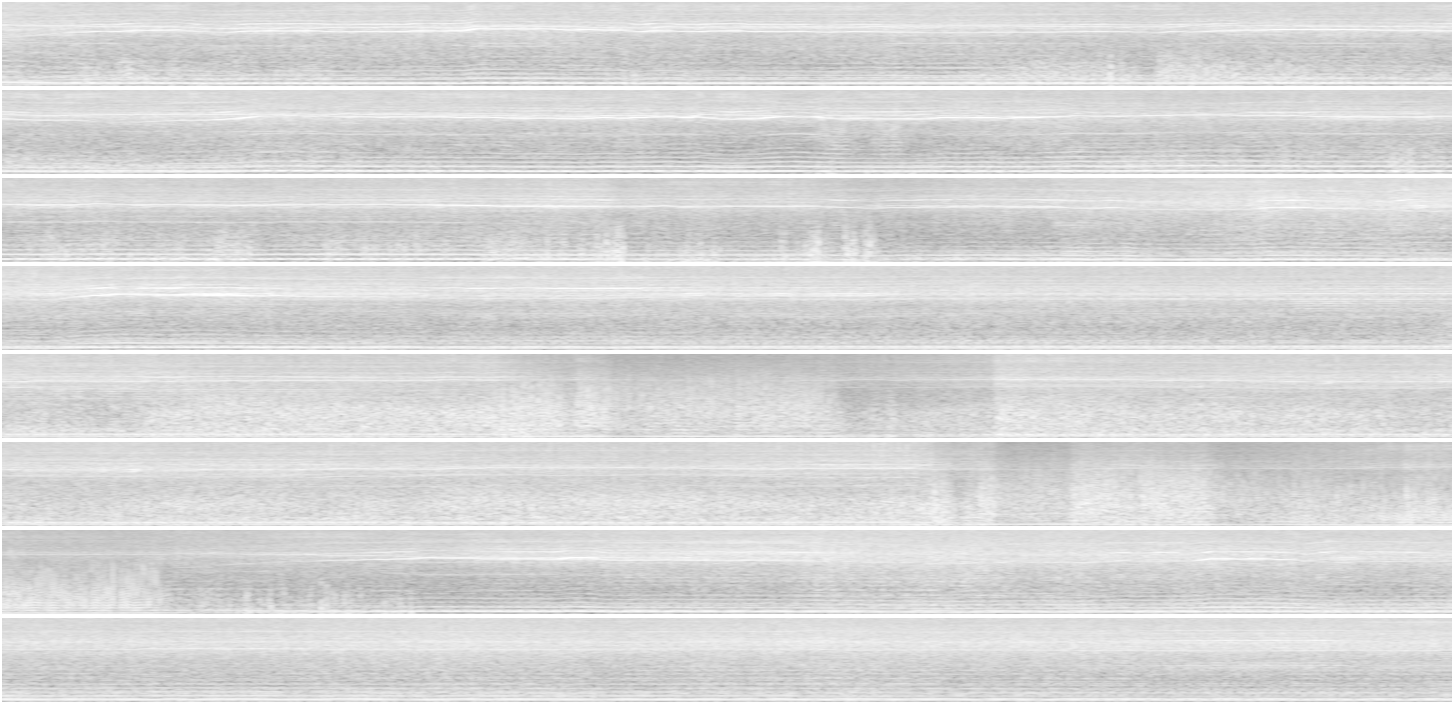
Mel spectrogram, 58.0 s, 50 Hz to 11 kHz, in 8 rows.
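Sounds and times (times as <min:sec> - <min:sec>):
rushing air: 0:00.0 - 0:08.9, 0:23.9 - 0:46.3
drone propellers buzzing whine: 0:00.0 - 0:58.0.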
